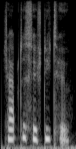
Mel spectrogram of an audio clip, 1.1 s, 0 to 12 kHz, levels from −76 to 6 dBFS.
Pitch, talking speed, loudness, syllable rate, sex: 230 Hz, 155 wpm, -17 LUFS, 5.2 syllables/s, female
